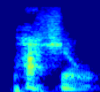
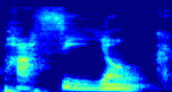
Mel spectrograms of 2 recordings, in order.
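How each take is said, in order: First: The name is said with two syllables. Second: The name is said with three syllables. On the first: The speaker calls it right. "I always say it's two syllables" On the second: The speaker calls it wrong. "not three. It's not Passyunk"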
